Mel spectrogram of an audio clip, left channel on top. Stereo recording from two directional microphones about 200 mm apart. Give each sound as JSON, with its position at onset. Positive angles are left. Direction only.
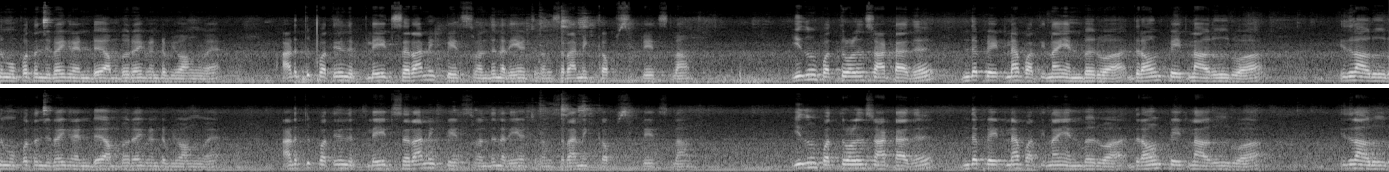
{"t": 0.3, "sound": "a woman's voice", "side_deg": 20}
{"t": 7.9, "sound": "speech", "side_deg": 20}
